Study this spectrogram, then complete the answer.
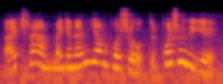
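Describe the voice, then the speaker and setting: A woman voicing a demanding father with a nasal voice who shouts orders at his child. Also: fairly high pitch, creaky, highs cut off, background noise. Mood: yelling. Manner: demanding, yelling.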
